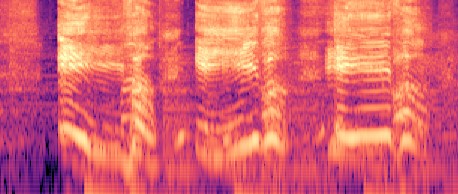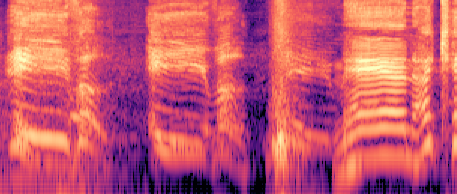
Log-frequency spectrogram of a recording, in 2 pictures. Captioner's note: chanting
